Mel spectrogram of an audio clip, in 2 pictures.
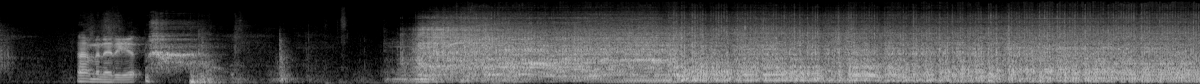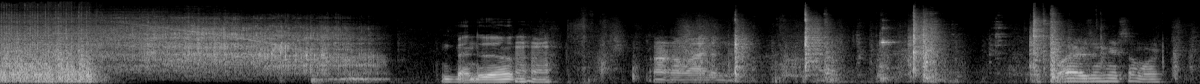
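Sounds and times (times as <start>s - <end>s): reciprocating saw cutting metal: 4.0s - 15.5s.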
